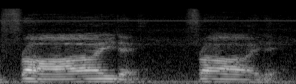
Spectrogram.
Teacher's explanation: So like as you can hear, Friday, for example, I'm saying Friday, Friday. Putting the I right onto the next syllable.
